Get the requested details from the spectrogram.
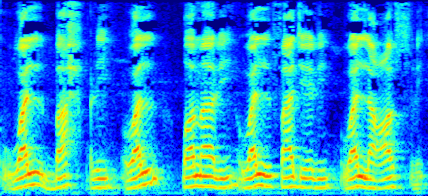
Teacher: এখানে আলিফ পড়া যাবে না, তবে লাম পড়তে হবে, ওয়াওকে লামকে ধরবে, ওয়াল বাহরি, ওয়াল কমারি, ওয়াল ফাজরি, ওয়াল আসরি, এরকম ভাবে।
